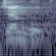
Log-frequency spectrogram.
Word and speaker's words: Django: प्रयोग कर सकते हैं जंगो की लाइब्रेरी से अब जंगो इसको हम लोग उच्चारण जो करते हैं प्रोनंसिएशन करते हैं वो जैंगो करते हैं इसमें डी साइलेंट रहता है और हाई लेवल पाइथन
